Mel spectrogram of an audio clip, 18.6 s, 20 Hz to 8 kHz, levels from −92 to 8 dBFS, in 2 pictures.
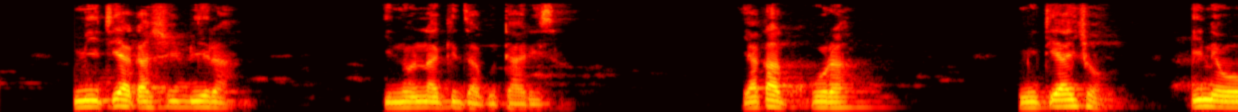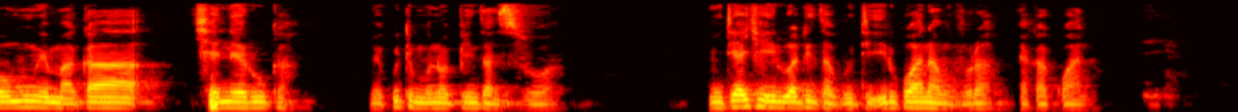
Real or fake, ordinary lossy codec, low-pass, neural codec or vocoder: real; MP3, 64 kbps; 7.2 kHz; none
